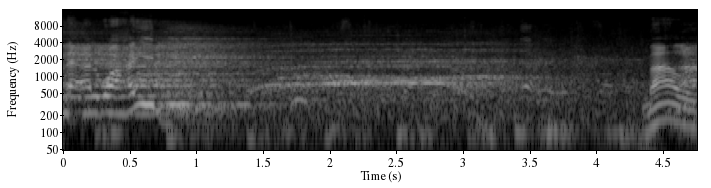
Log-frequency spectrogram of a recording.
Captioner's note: audience cheering and applauding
